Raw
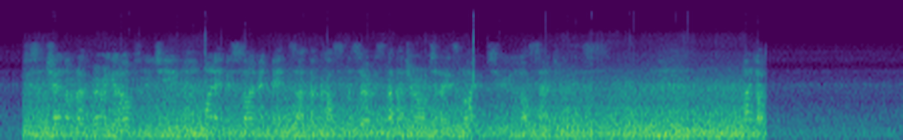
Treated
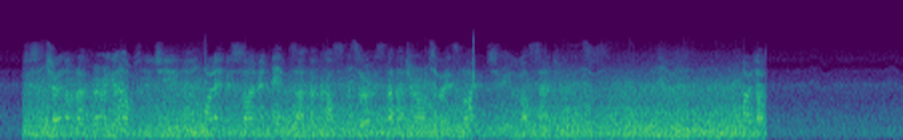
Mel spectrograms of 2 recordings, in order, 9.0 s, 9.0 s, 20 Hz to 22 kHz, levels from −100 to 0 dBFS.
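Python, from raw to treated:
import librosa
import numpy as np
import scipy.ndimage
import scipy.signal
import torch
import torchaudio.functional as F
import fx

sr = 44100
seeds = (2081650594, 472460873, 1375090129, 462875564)

y = fx.highpass(x, sr, hz=300.0, slope=6)
y = fx.air_absorb(y, sr, metres=170.0)
y = fx.record_warp(y, sr, rpm=78.0, depth_cents=160.0)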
